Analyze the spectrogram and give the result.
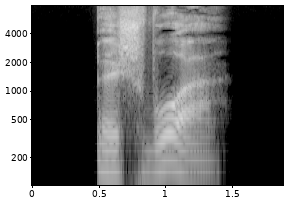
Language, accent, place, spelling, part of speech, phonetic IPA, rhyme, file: German, Germany, Berlin, beschwor, verb, [bəˈʃvoːɐ̯], -oːɐ̯, De-beschwor.ogg
- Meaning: first/third-person singular preterite of beschwören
